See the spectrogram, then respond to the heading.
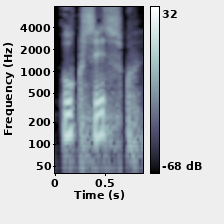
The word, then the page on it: ugsisgw: Mi'gmaq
